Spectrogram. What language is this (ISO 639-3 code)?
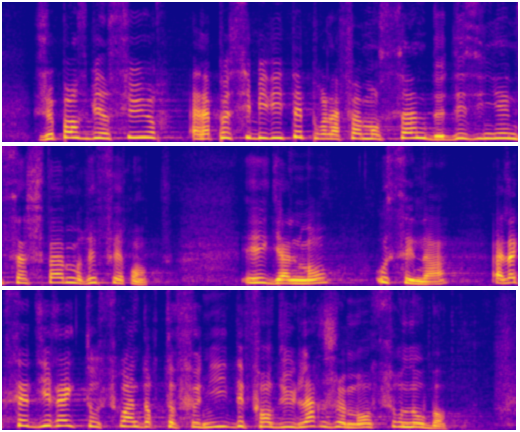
fra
